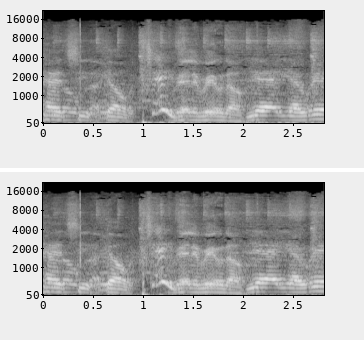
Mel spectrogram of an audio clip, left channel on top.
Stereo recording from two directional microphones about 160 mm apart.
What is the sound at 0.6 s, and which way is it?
Speech, 20° right (ahead or behind).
